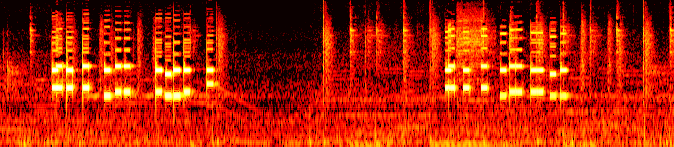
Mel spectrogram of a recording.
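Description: Smartphone dialpad key tones as an eleven-digit phone number is tapped in quickly: a run of about eleven short two-note beeps about half a second in, and a second run of about eleven near six seconds in for the next number. Steady background music plays underneath.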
